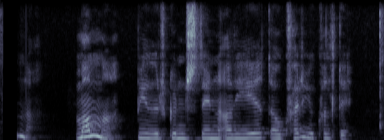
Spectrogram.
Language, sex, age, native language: Icelandic, male, 11, Icelandic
